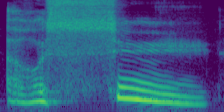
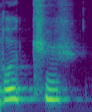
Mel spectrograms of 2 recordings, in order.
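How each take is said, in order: First: The middle consonant is an s sound. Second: The middle consonant is a k sound. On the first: The speaker calls it right. "la cédille, ça permet de faire reçu" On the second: The speaker calls it wrong. "Si j'enlève la cédille, ça fait recu"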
